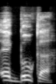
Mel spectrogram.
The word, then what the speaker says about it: Egbuka: I can't really pronounce his name. Emeka Igbuka. I know who you're talking Igmeka about. Yeah, Egbuka.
